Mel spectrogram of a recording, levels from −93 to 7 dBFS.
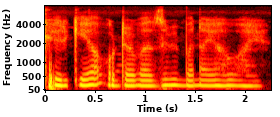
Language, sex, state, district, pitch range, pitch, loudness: Hindi, female, Arunachal Pradesh, Longding, 190-205 Hz, 195 Hz, -22 LUFS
